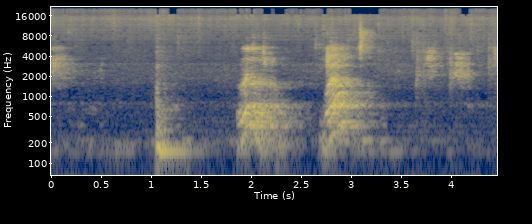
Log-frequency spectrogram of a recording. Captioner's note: spits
